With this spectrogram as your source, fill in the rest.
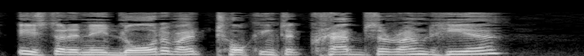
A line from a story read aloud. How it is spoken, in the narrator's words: she snapped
